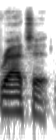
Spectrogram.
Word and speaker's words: Ratchette: Also, it is spelled R-A-T-C-H-E-T-T-E. How y'all pronounce that? – Ratchet. – Ratchet, yeah.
